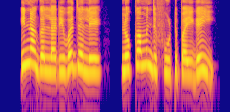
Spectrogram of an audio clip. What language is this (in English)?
Mandeali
